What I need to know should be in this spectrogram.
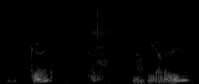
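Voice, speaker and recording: A man speaking softly and breathily, often in a whisper, gently reassuring the listener as a nurse in an ASMR medical roleplay. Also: a little hiss or hum. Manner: gentle, reassuring, unhurried personal attention. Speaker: ASMR performer playing a nurse. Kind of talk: soft-spoken ASMR medical check-up roleplay.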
